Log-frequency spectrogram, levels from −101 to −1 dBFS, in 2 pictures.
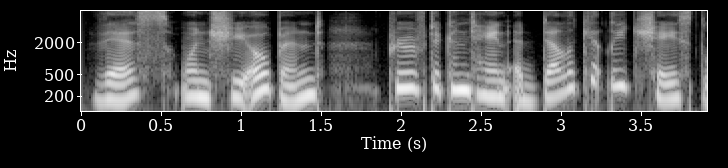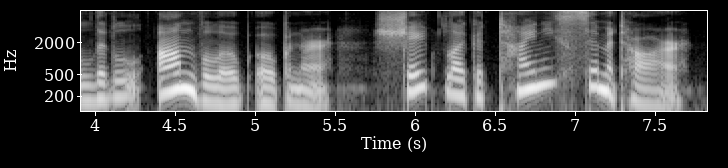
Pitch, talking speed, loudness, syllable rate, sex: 205 Hz, 140 wpm, -18 LUFS, 5.4 syllables/s, female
